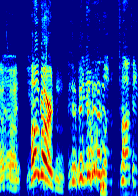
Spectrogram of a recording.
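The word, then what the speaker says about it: Hoegaarden: Trying to see if there's like a translation to see exactly well, it's pronounced Hogarden, what it means, but it's not.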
